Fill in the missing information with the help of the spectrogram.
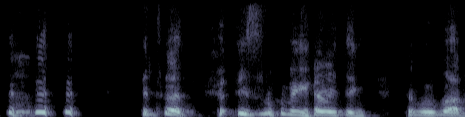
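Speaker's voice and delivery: chuckling at the joke while saying it; laughing. Real, not acted.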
